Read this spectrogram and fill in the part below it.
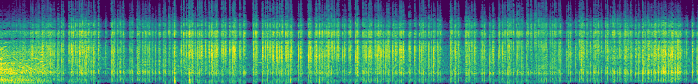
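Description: Firecrackers crackle and pop rapidly and loudly.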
